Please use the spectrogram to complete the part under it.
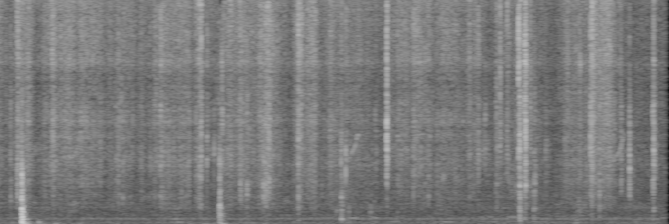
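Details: Honey bees giving a constant low buzzing drone, joined by occasional sharp clicks and knocks, including a loud tap at the very start.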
